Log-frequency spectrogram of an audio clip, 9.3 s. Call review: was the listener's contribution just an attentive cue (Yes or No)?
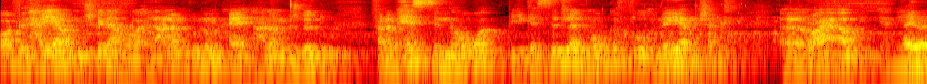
No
